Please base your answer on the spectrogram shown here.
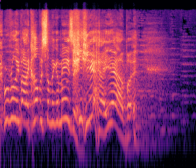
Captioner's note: laughs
